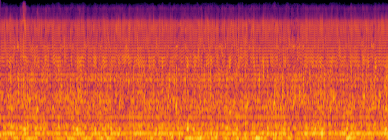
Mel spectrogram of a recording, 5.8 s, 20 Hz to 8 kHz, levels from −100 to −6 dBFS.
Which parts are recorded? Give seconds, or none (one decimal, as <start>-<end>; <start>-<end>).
none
